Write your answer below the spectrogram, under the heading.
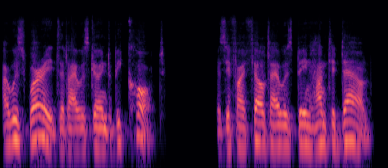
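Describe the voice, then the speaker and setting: A man's voice: mid-range voice, brisk, fairly bright tone, no room sound, clean studio sound, pitched above the performer's own voice, natural voice. A man voicing an anguished, restless fugitive office clerk, agitated and confessional, in an audiobook. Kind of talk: audiobook character dialogue.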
